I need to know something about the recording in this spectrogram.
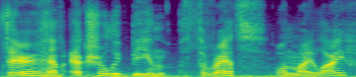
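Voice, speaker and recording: A man in his forties from Russia talks to his phone camera outdoors among tall buildings, rambling and halting with plenty of fillers. His voice sits a little high for a man. Faint street sounds run behind him. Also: steady tone, fairly bright tone, a little hiss or hum. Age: 40s. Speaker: vlogger. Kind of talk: casual vlog update.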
